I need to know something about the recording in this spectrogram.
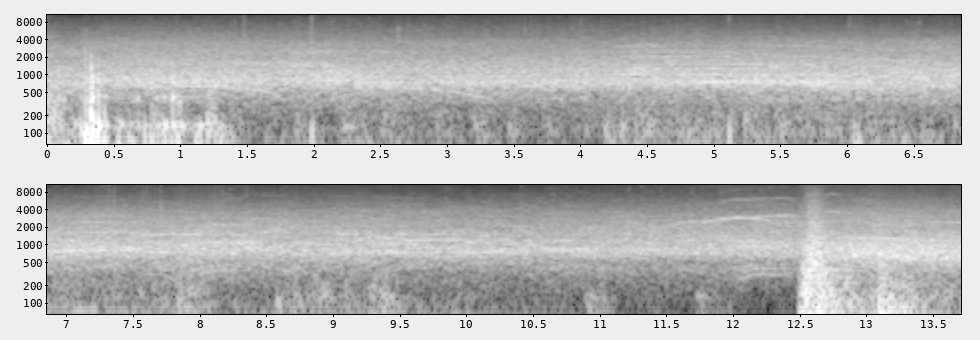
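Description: Heavy thuds ring out as bodies slam onto a wrestling mat.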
